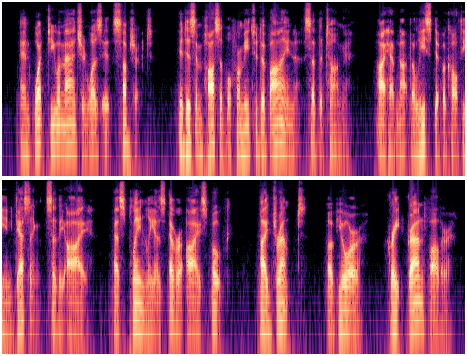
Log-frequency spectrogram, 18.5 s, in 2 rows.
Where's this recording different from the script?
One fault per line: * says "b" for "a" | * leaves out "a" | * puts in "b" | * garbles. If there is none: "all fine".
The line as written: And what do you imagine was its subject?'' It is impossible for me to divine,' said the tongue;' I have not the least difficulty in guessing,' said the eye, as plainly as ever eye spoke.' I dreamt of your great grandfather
all fine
